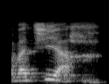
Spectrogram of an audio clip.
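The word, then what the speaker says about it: אבטיח: Voilà un exemple où on a le patach que normalement on devrait prononcer après la consonne. Donc normalement je devais a, va, ti, cha. Et comme ici, à la fin d'un mot, le patach devient toujours furtif, ce qui veut dire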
